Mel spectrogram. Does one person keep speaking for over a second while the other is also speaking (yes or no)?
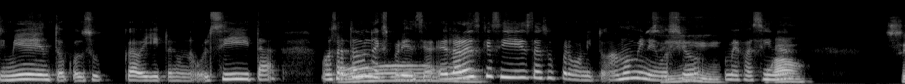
yes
